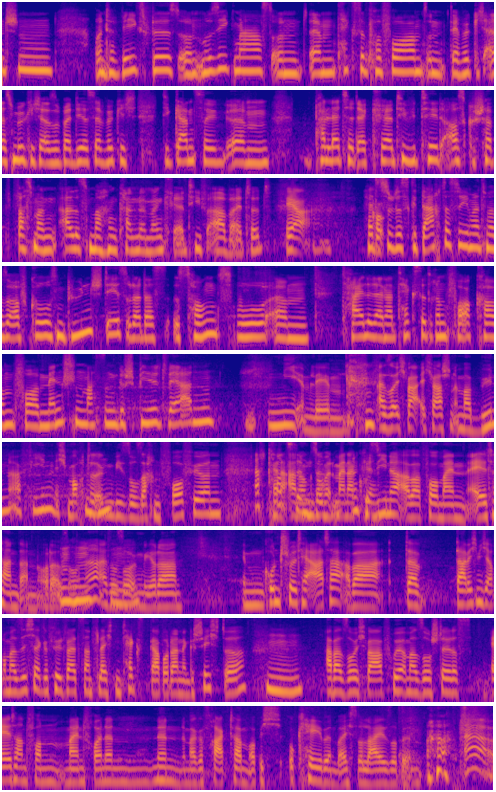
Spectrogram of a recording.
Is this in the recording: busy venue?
yes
